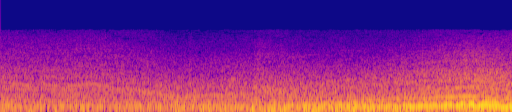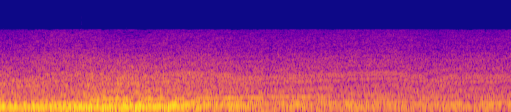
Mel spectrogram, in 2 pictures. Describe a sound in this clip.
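A car engine revs up and shifts gears as it speeds along.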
